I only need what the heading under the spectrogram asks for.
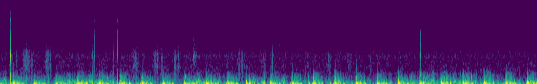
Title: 心臓はじけるような不整脈 圧迫心音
